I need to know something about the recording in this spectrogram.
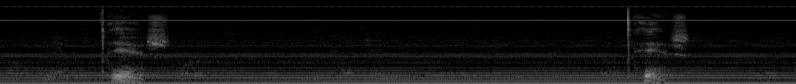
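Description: An elderly man speaks a few slow, quiet words into a microphone, with long pauses between them.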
